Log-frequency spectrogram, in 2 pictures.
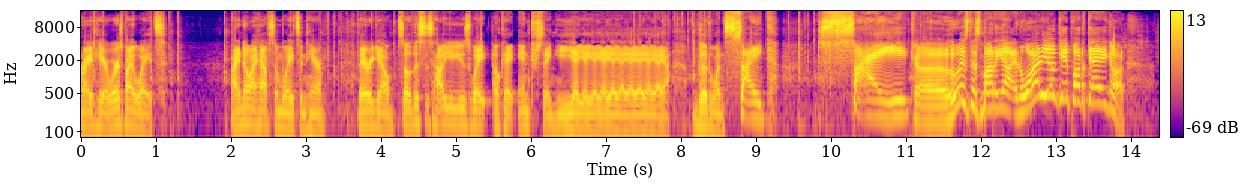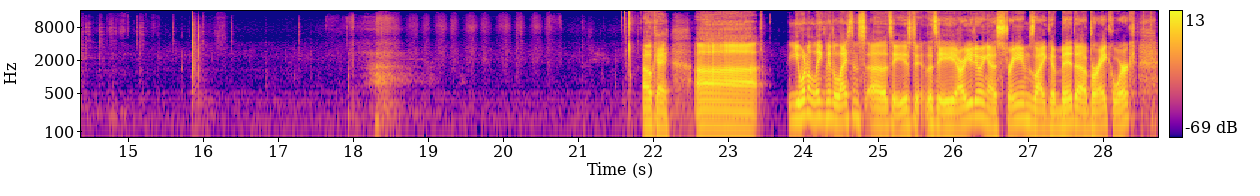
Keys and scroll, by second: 0.0 ctrl+d, 0.4 ctrl+d, 0.8 ctrl+d, 1.8 ctrl+d, 2.6 ctrl+d, 3.0 ctrl+d, 3.3-5.2 typing, 7.2-11.5 typing, 7.6 ctrl+c, 7.7 ctrl+c, 8.8 ctrl+a, 9.4 ctrl+c.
